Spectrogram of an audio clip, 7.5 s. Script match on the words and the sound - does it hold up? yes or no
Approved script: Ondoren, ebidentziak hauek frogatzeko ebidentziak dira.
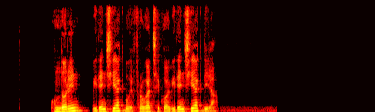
yes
